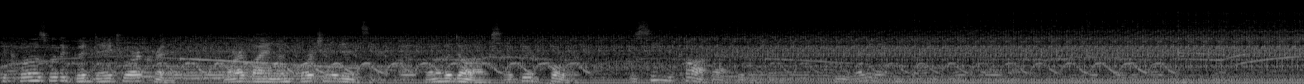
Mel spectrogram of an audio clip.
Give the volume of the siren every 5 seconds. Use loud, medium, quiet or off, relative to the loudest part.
loud, medium, medium.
